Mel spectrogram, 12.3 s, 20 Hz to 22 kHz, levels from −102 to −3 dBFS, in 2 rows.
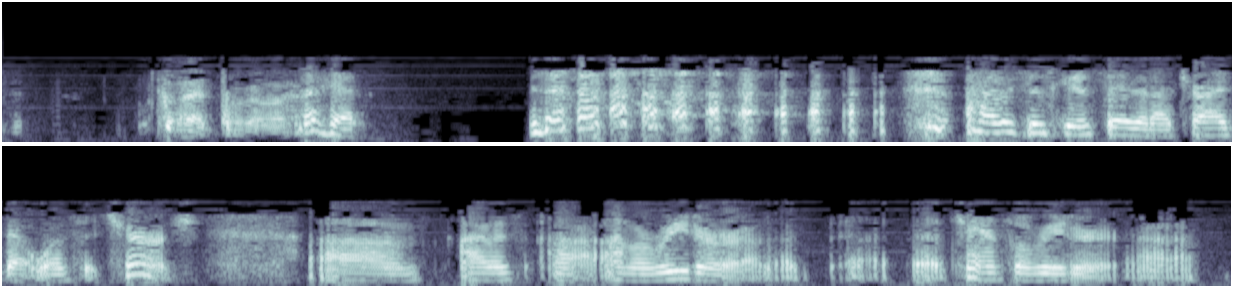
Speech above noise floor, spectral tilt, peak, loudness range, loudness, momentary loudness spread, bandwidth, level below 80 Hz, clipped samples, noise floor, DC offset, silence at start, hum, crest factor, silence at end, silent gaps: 56 dB; -10 dB/octave; 0 dBFS; 3 LU; -16 LUFS; 9 LU; 5.2 kHz; -50 dBFS; under 0.1%; -72 dBFS; under 0.1%; 0.05 s; none; 16 dB; 0.2 s; none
